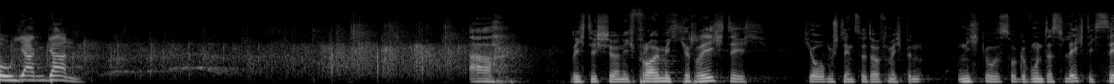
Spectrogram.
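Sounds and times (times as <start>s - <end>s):
speech: 0.0s - 0.9s, 4.7s - 11.1s
audience applause: 0.0s - 5.2s.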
